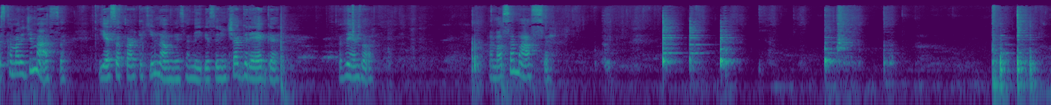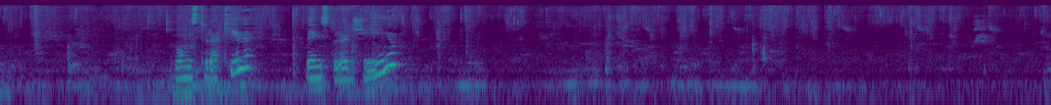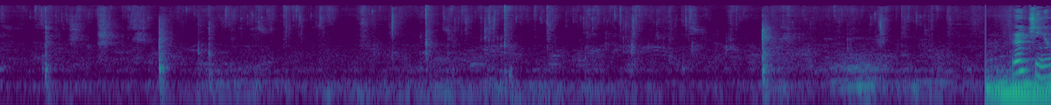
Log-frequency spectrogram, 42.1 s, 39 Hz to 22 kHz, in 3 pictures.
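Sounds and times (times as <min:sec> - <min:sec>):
wet batter squelching: 0:00.0 - 0:09.0, 0:13.8 - 0:42.0
spoon knocking and scraping tub: 0:03.2 - 0:04.0, 0:04.6 - 0:12.1, 0:13.2 - 0:20.4, 0:21.9 - 0:24.9, 0:28.5 - 0:31.6
faint low hum: 0:41.2 - 0:42.0.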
